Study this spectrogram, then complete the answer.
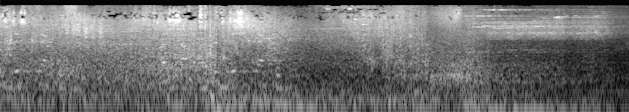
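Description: A game structure explodes with a deep rumbling blast.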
